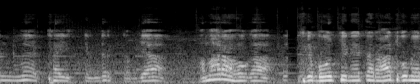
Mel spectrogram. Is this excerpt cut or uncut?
cut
